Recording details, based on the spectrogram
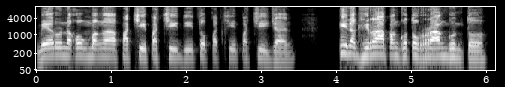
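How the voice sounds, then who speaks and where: A man's voice: a little high, measured pace, no room sound, clean studio sound. A man hosting his own vlog, delivering a sarcastic political commentary rant and swearing often. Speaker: vlogger host.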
